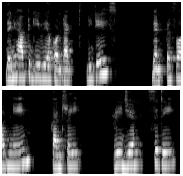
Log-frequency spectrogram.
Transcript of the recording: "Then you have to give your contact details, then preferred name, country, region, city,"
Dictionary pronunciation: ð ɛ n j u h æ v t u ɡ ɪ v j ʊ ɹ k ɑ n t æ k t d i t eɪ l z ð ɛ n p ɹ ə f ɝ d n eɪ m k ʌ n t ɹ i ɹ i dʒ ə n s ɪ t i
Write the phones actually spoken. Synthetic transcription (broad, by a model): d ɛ n j u h æ v t u ɡ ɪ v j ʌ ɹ k ɑ n t æ k t d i t eɪ l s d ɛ n p ɹ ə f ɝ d n eɪ m k ʌ n t ɹ i ɹ i dʒ ə n s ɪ t i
